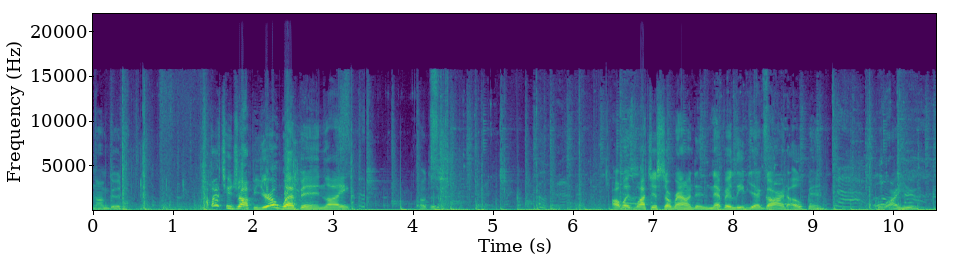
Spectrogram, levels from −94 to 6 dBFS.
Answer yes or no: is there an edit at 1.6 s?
no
